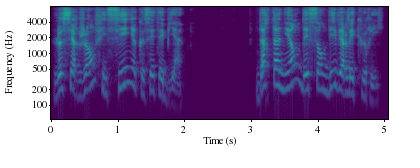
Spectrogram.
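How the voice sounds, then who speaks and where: Animated audiobook narrator. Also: medium pitch, a little slow, husky. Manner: lively, animated storytelling. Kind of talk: expressive audiobook reading of a classic novel.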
